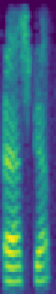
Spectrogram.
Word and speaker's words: ASCAP: And well, yeah, that's you said it right. It's ASCAP first, and it's BMI, and it's also CSAC.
